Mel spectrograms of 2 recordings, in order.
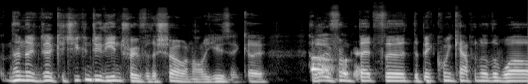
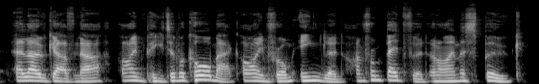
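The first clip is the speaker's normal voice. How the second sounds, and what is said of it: Terrible stereotypical British accent. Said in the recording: “It's like a standard terrible. British accent ... I can do an impression of you doing an impression of me”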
